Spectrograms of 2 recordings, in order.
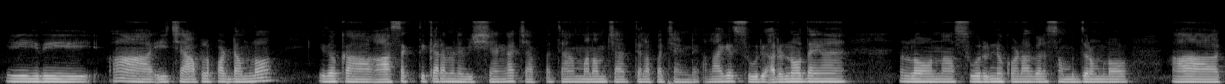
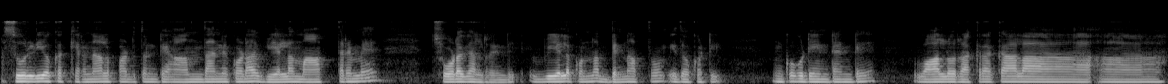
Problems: constant background noise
